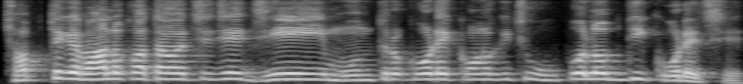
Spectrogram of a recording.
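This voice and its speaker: A man's voice: high voice, steady tone, fast talker. A man explaining in a casual chat, lecturing informally and answering his own rhetorical questions. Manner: informal, addresses listener as a close friend.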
